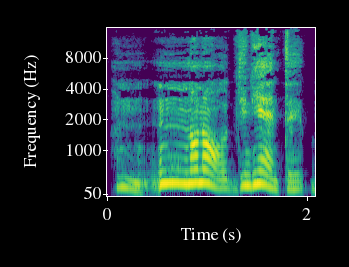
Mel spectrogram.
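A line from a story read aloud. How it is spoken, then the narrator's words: Flustered young man stammering. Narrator (Italian): balbettò il giovane, che stava cercando un pretesto alla sua visita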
